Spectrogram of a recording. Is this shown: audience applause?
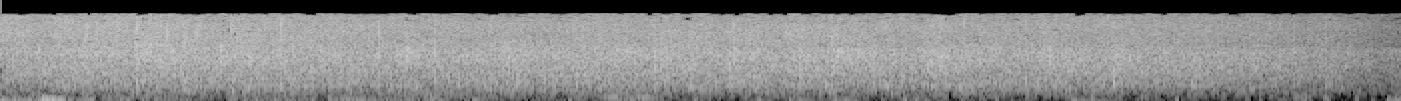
yes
